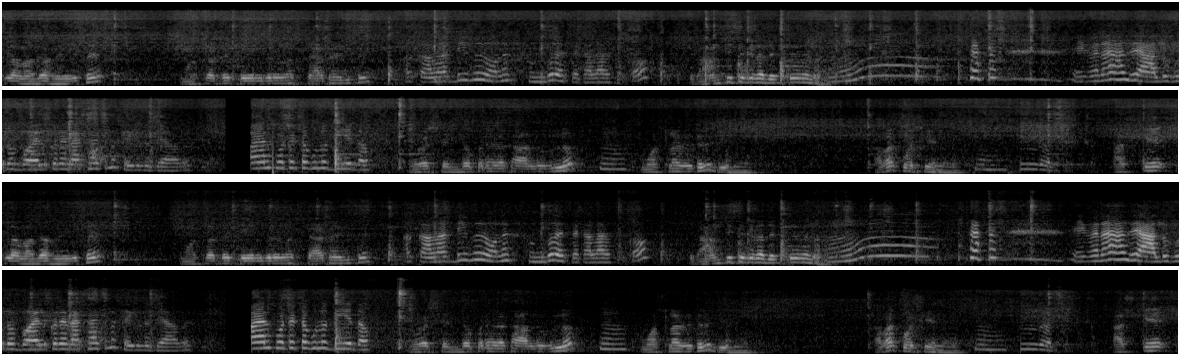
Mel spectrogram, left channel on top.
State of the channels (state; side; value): normal; both; correlation 0.66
